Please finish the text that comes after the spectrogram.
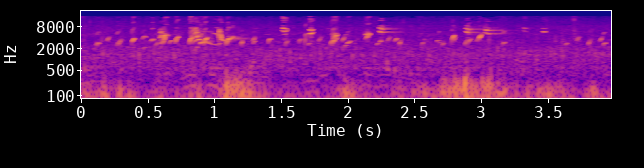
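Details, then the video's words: Goldfinch song used for teaching goldfinches to sing: fast twittering high notes in quick bursts, with brighter buzzy trills near the middle and end, over faint low background rumble. "Golden Tunes The Entrancing Song of Goldfinches Birds"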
